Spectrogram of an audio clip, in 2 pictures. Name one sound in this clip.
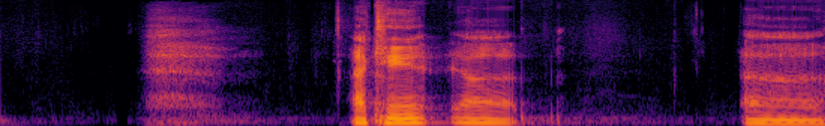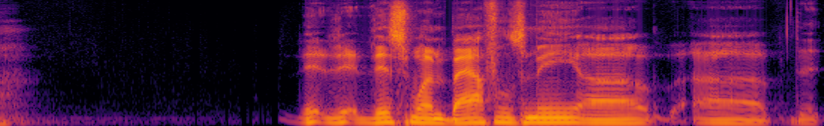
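A middle-aged man speaks into a microphone in a calm, conversational way, with pauses.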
